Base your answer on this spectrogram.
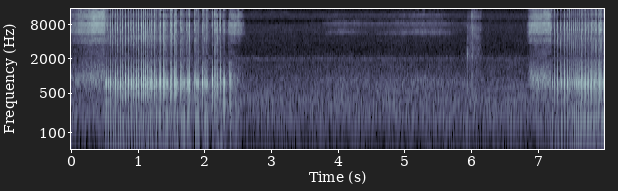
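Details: Loud snoring of a two-year-old Pug named Fujiko, filmed on an iPhone 15. A two-second burst of fast, rattling pulses is followed by a quiet pause, then another rasping snore begins.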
